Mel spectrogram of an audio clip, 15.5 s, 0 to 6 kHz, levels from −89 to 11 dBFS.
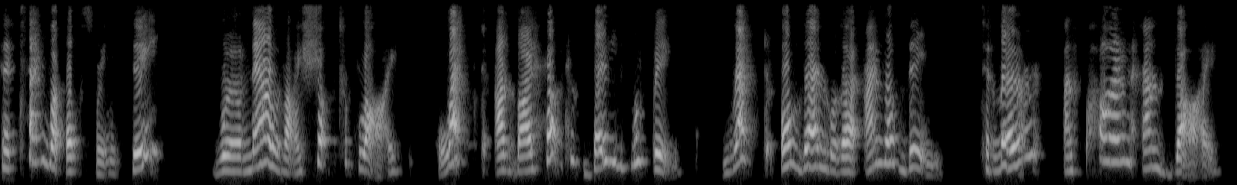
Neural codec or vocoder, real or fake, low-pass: codec, 16 kHz, 1 kbps, FreqCodec, larger model; fake; 5.4 kHz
